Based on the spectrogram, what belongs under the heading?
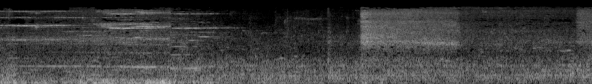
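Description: Passenger train's wheels and brakes squealing with a low rumble as it comes to a stop; the squeal dies away about two seconds in. Near the middle comes a sudden hiss of air from the brakes, lasting about a second.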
